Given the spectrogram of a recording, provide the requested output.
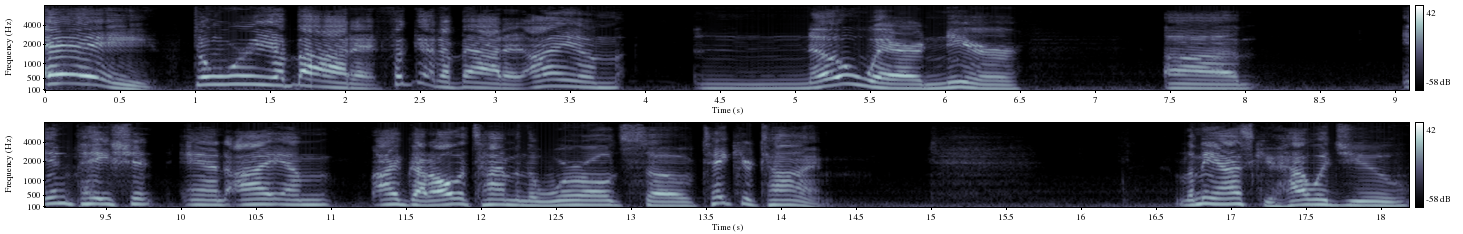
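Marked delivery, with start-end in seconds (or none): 0.0-14.4 easy, slow call with long drawn-out hey. Retelling what a man in the return line yelled at the rep: retelling a man's yell. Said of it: "he yells at the customer service rep".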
